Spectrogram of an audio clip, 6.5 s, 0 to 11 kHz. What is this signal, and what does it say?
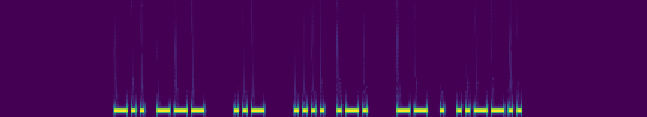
Morse code, heard as a keyed tone, about 28 wpm, 700 Hz. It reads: DO U HR ME?
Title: Sentences from Top 300 Words and Abbreviations 28wpm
